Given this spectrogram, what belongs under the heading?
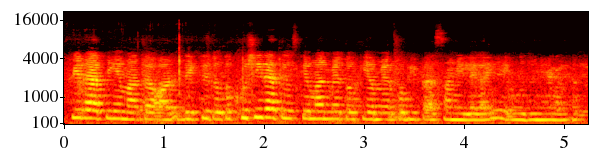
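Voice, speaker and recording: A woman's voice: a little high, little pitch movement, brisk. A woman who tells a devotional folk tale at a home puja gathering, checking in with her listeners with "right?" tags. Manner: storytelling with frequent "right?" tags. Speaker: storyteller at a puja. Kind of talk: telling a religious folk tale. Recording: roomy, distant phone capture with noise.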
